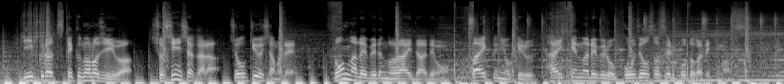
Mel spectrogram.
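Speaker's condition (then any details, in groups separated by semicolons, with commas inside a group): No condition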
